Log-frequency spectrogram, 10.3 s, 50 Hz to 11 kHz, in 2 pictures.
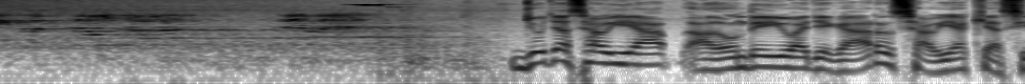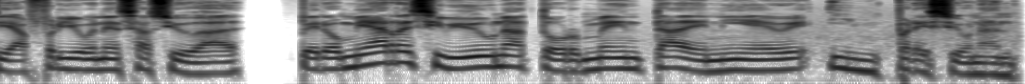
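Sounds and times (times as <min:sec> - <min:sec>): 
train rumbling on rails: 0:00.0 - 0:02.7
speech: 0:02.6 - 0:10.2.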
